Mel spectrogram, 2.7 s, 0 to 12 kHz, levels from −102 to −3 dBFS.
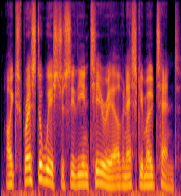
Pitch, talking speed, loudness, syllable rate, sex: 135 Hz, 265 wpm, -18 LUFS, 7.0 syllables/s, male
